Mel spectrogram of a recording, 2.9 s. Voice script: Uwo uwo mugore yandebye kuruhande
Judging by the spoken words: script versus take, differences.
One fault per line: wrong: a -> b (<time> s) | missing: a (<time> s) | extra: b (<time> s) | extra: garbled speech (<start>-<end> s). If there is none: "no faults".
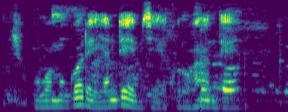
missing: uwo (0.5 s)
